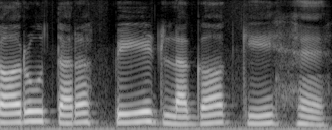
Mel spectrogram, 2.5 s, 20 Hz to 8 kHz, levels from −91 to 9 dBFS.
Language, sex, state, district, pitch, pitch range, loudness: Hindi, female, Punjab, Kapurthala, 195 Hz, 180-210 Hz, -16 LUFS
